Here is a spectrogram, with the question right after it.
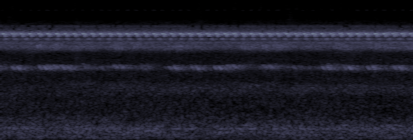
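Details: Rainy-night crickets recorded somewhere in India, producing a dense, steady high-pitched ringing with fast rhythmic pulsing and a lower chirping trill in repeated short bouts, rain hissing softly behind.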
